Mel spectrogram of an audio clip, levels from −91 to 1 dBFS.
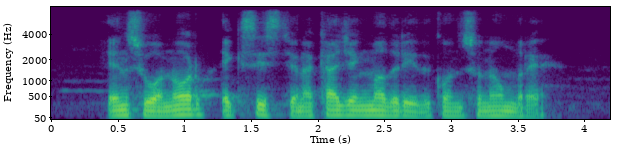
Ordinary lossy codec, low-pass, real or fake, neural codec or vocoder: AAC, 48 kbps; 7.2 kHz; fake; codec, 16 kHz in and 24 kHz out, 1 kbps, XY-Tokenizer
